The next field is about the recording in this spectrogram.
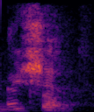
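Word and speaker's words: Bixente: On dit Bichente.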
